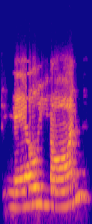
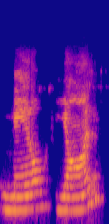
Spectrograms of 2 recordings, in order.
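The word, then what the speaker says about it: Maelyoun: dragon is known as may Leon is how you say it ma e l y OU n and has said mail yawn and he lives in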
